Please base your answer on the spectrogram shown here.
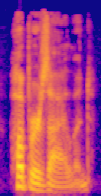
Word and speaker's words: Hooper's Island: title guts down to Hooper's Island or as the locals pronounce it hoppers Island the area is named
